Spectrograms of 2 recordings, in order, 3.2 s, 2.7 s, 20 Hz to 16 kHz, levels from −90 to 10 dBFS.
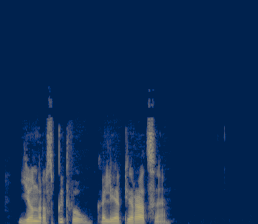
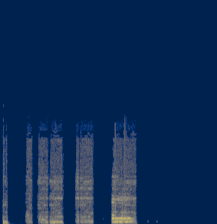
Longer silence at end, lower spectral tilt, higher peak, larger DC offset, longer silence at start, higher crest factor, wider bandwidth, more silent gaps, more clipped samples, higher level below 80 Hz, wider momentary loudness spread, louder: about the same, 1.1 s vs 1 s; second, -4.5 dB/octave vs -7 dB/octave; about the same, -4 dBFS vs -6 dBFS; neither; first, 0.25 s vs 0.05 s; about the same, 22 dB vs 20 dB; first, 9 kHz vs 7.2 kHz; second, none vs 0.26-0.31 s, 0.42-0.46 s, 0.84-0.93 s, 1.18-1.37 s; neither; second, -64 dBFS vs -58 dBFS; second, 8 LU vs 18 LU; about the same, -24 LUFS vs -23 LUFS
